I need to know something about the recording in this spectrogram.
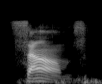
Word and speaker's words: Psalms: P is silent. Wait a minute. Let me look at it again. Oh, okay. I got you. Psalms.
